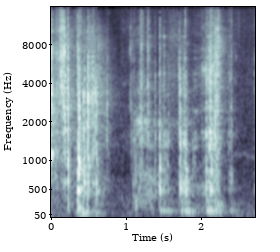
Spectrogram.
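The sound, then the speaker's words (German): Sharp plastic clicks and clacks as a cassette is handled and pushed into a tape recorder on a desk. The mechanical rattles come in several short bursts with brief pauses between them, and no one speaks. “Probier mal aus, ob sie in den Rekorder auf dem Schreibtisch passt.”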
